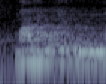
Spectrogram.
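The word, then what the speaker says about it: مَالِكِ: Kalau panjang apa artinya Pak? Maliki, pemilik, penguasa, pemilik, malik, ya, artinya pemilik, penguasa, ya, yang memiliki, ya, maliki, artinya yang menguasai, ya, yang memiliki.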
